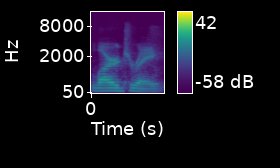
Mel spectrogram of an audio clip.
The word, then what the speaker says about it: Large Ray: Dinner with Large Ray, and it rhymes with like that movie My Dinner with Andre.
